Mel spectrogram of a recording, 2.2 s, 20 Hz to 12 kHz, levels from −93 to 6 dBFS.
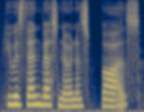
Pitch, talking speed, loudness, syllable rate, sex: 230 Hz, 195 wpm, -16 LUFS, 3.7 syllables/s, female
